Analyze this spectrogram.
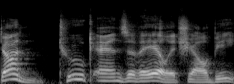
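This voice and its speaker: A man's put-on character voice, fairly high in pitch, with very wide pitch swings at a fairly slow pace. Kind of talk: fairy tale reading. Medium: read story. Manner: boastful, defiant.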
